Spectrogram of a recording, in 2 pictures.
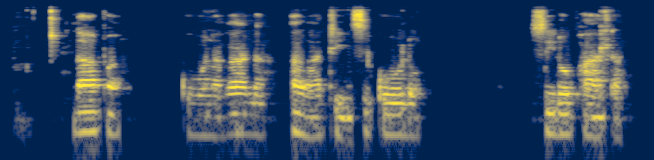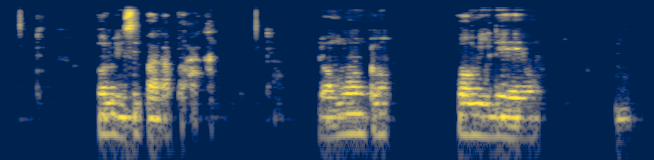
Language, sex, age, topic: North Ndebele, male, 18-24, education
